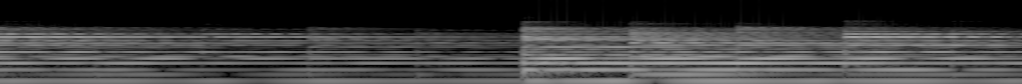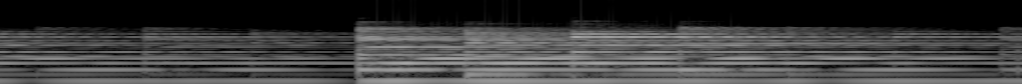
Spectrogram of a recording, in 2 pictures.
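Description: Slow instrumental background music: sustained chords struck about every four seconds, each fading away before the next.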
